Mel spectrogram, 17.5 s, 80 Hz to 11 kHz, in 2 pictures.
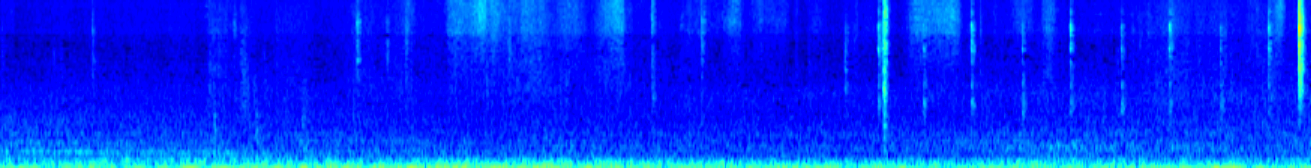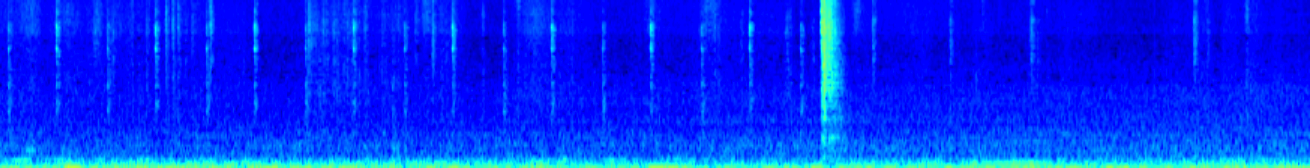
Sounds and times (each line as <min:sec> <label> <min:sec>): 0:00.0 MERCEDES interior driving normal speed 0:17.4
